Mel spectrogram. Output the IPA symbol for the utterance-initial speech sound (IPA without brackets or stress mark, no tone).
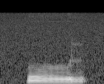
uː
